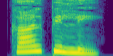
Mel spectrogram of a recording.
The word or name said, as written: ಗಾಲಿಪಲ್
